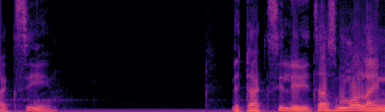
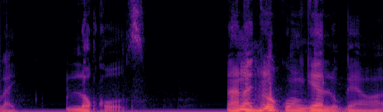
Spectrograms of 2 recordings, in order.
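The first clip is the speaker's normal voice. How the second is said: normal talking voice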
